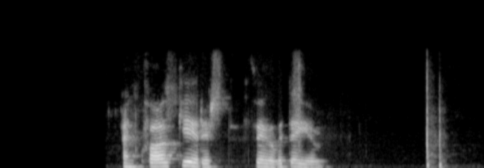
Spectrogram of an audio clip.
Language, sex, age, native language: Icelandic, female, 20-29, Icelandic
